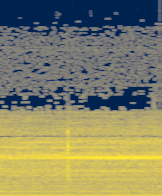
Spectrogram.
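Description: Steady hum and hiss of ventilation running, with a thin high whine held throughout.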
